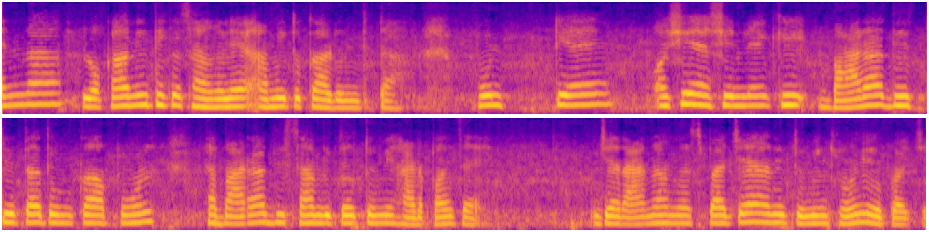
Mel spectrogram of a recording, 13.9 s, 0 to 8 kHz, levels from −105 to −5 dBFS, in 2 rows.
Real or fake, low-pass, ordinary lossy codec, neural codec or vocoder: fake; none; none; codec, 16 kHz, 4 kbps, FreqCodec, smaller model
